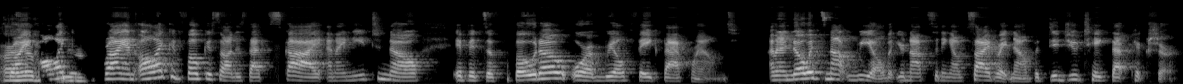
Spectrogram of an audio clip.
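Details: Adult woman speaking; typical speech.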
